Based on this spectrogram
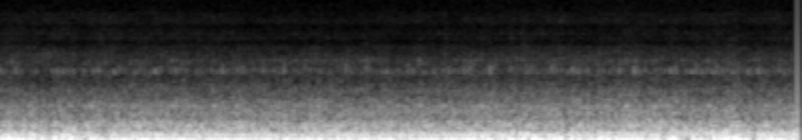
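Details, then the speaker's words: Boat diesel engine under way after fitting a replacement alternator while chasing an intermittent charging fault and an engine-compartment noise: steady even low thrum, no squeal, rattle or chirp from the belt pulleys; still charging, normal running. "but we must get a bit of a test still charging okay no funny noises"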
